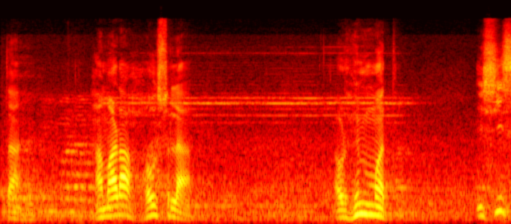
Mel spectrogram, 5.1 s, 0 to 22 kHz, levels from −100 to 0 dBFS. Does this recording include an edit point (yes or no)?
no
